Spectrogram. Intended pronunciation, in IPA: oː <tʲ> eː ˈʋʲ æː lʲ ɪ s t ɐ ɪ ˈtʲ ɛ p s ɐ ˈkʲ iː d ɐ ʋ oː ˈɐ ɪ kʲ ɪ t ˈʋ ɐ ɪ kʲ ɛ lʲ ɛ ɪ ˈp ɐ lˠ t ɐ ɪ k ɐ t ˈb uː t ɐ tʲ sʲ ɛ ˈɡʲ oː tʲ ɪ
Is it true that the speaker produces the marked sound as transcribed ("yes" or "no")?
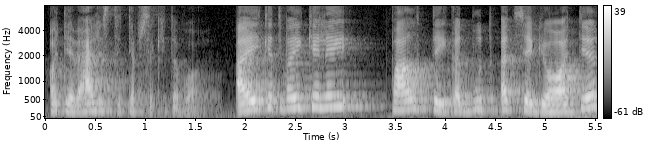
yes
